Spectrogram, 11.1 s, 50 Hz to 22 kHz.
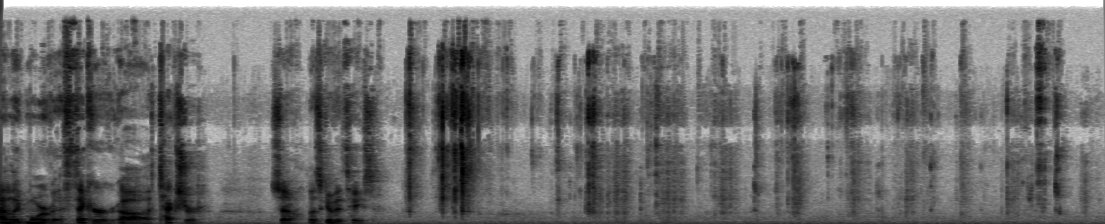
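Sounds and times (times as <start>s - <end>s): person chewing rice cake crunches: 4.0s - 11.0s.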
